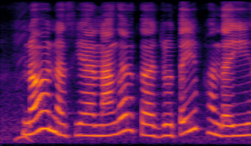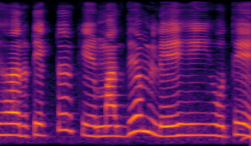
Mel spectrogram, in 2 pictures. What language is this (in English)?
Chhattisgarhi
